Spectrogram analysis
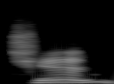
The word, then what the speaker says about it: Qin: to pronounce this name it's chin you guys can say emperor chin emperor chin improved trade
